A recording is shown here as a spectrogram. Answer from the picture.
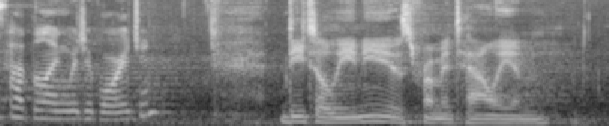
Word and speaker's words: ditalini: Ditalini is from Italian. Ditalini. Ditalini. And are there any alternate pronunciations? Just the one, ditalini.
